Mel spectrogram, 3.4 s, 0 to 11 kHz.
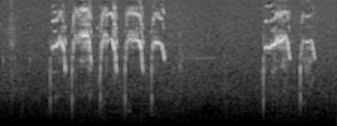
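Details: Osprey calling during lunchtime fish delivery at the nest, 12 July 2022, on live stream: a rapid string of five loud, arched whistled yelps, a short gap, then two more.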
